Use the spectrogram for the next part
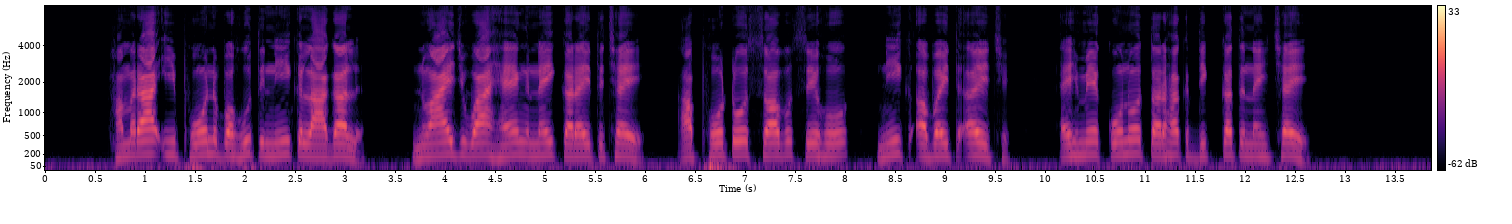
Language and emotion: Maithili, neutral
